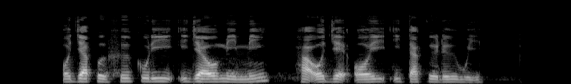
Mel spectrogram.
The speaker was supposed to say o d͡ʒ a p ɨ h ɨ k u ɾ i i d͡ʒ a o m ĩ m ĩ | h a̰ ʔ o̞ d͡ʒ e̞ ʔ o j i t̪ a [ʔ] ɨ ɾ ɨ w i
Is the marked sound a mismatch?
yes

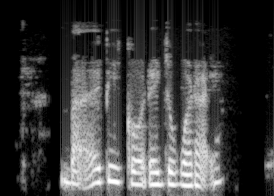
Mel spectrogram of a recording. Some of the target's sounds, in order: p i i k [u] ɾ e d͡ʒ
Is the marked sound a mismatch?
yes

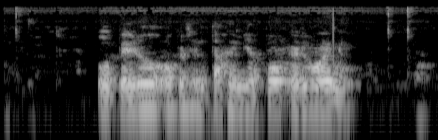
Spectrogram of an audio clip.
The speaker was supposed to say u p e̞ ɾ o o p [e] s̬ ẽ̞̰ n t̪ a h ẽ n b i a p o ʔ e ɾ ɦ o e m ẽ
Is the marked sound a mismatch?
no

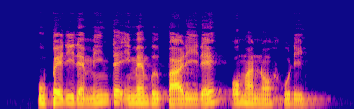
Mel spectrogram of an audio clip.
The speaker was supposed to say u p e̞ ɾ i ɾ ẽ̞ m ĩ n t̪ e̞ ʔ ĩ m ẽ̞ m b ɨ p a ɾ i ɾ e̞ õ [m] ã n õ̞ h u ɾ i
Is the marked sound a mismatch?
no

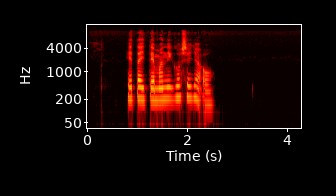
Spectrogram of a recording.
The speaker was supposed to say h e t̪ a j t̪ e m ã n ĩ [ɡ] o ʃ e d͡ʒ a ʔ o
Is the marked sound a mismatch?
no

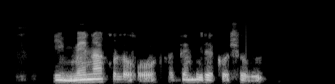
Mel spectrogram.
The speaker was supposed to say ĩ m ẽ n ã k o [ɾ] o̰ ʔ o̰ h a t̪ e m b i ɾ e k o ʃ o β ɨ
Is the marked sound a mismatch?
yes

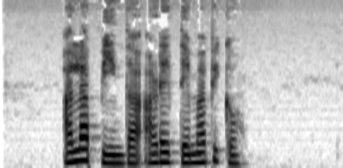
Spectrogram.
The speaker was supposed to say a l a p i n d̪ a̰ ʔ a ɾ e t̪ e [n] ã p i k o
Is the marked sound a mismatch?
yes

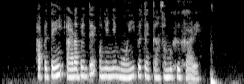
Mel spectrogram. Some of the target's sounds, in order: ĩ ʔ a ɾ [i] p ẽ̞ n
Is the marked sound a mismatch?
yes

